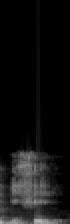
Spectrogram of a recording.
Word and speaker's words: buffet: Então, a gente encontra gente que fale buffet e gente que fale buffet, né? A pronúncia teria aquele biquinho, buffet.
